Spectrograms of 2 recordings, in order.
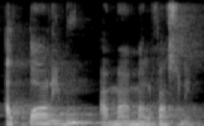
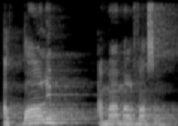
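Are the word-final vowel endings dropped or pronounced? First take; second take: pronounced; dropped. First: The final vowel endings are pronounced on the words. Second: The final vowel endings are dropped from the words.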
